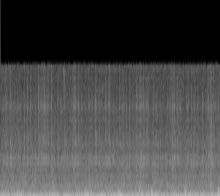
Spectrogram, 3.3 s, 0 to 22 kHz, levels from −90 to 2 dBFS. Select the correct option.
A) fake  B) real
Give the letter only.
B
